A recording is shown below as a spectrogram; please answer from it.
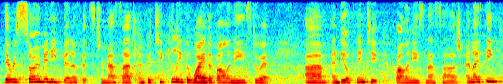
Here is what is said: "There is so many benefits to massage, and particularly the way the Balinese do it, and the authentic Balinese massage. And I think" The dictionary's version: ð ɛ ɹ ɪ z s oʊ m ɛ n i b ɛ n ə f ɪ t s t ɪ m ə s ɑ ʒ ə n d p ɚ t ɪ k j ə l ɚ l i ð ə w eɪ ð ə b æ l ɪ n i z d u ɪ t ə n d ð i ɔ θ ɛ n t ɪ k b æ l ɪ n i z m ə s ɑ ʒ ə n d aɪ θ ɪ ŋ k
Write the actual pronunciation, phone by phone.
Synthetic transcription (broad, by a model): ð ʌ ɹ ɪ z s oʊ m ɛ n i b ɛ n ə f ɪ t s t ɪ m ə s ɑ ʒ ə n p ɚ t ɪ k j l l i ð ə w eɪ ð ə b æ l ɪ n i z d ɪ ɪ t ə n ð i ɔ θ ɛ n t ɪ k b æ l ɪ n i z m ə s ɑ ʒ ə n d aɪ θ ɪ ŋ k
